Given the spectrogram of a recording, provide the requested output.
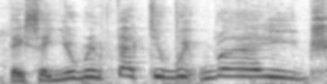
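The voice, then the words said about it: Put-on accent, done well. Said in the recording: “That was a really good accent, actually.”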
